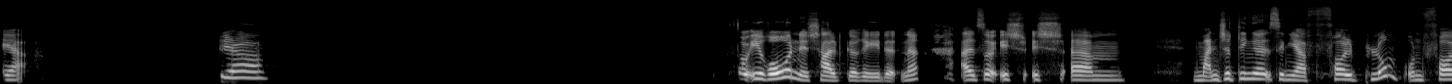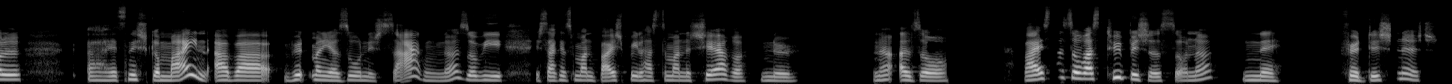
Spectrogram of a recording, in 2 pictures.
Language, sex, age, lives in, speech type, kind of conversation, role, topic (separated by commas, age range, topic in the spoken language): German, female, 35-39, United States, conversation, podcast, guest, Welche Rolle spielt Zuhören bei Missverständnissen?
